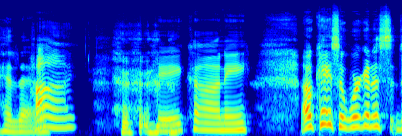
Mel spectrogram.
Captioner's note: laughs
